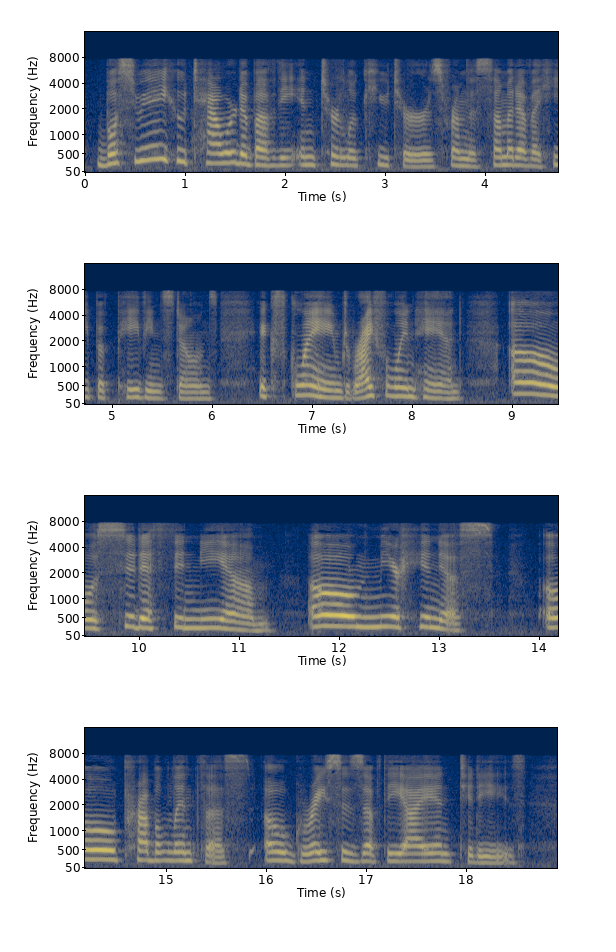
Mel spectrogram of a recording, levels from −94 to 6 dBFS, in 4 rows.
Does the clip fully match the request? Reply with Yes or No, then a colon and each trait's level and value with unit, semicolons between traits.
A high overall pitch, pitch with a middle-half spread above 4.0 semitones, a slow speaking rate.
Yes: high, 215 Hz; average, 4.5 semitones; slow, 95 wpm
